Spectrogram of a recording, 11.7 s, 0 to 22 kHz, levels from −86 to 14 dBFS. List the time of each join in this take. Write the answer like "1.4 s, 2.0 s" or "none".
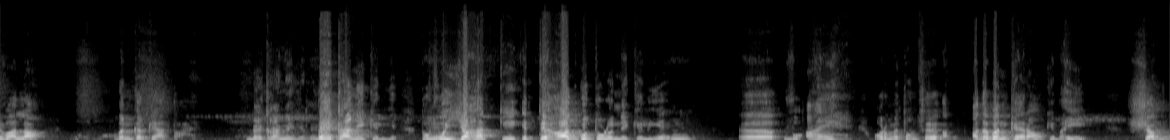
none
